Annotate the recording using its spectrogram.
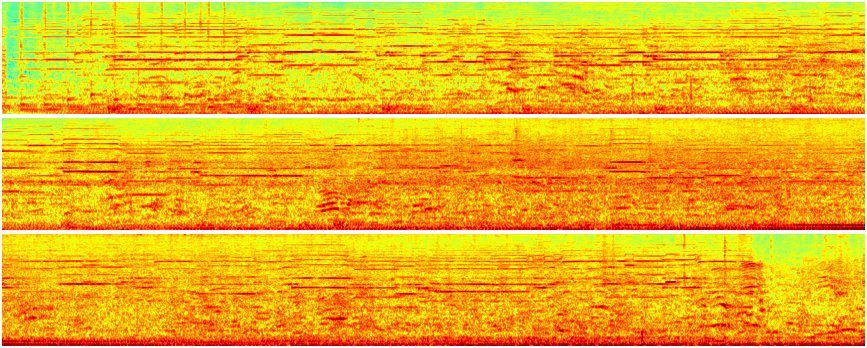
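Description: Bagpipes playing a melody of held notes. From about halfway a low engine rumble builds beneath them as a heavy military vehicle approaches.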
